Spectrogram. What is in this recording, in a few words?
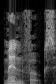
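"menfolks", British English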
